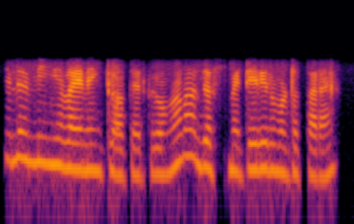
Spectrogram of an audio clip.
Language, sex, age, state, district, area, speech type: Tamil, female, 18-30, Tamil Nadu, Sivaganga, rural, conversation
